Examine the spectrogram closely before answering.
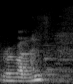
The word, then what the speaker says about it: Rouen: New pronunciation, not Rouen, Rouen, in France.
